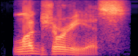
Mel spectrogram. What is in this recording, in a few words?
"luxurious", American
